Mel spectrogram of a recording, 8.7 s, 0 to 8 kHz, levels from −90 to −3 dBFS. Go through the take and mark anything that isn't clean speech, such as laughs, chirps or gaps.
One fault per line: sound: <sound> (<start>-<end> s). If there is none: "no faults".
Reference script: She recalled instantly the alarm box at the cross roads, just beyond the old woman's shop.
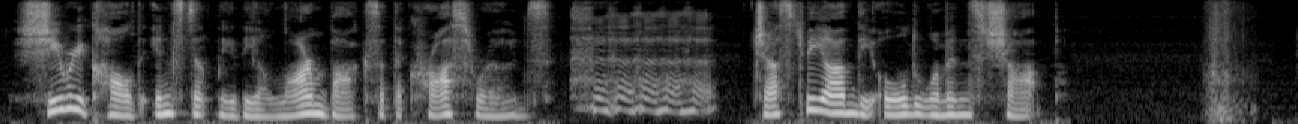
sound: laugh (3.8-4.8 s)
sound: whoosh (8.0-8.4 s)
